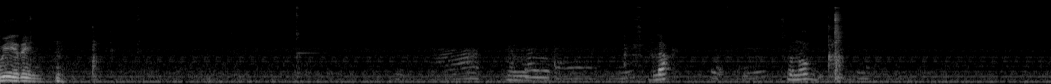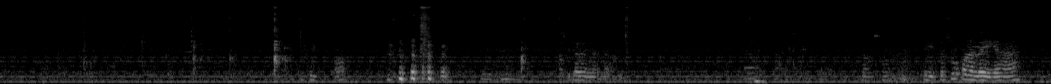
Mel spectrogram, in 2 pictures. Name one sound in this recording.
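Spoons clink against ceramic plates.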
